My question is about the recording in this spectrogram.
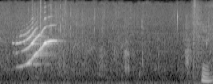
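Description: A brief high squeak that rises steeply in pitch for about half a second.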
